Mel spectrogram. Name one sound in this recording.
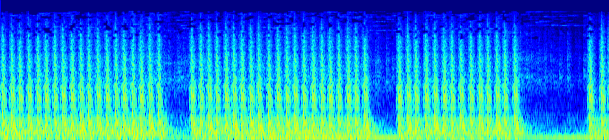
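Automatic rifles fire in long, rapid bursts close by.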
